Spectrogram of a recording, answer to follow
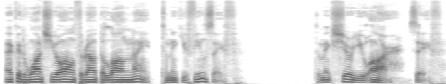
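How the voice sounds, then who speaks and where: A man voicing a lonely, sweet and possessively devoted sealed demon in an intimate ASMR roleplay, speaking softly, with tender, hesitant pleading. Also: sits low, no echo, clean studio sound. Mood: eager, devoted. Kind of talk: ASMR roleplay, intimate scripted monologue to the listener.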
